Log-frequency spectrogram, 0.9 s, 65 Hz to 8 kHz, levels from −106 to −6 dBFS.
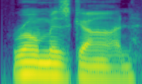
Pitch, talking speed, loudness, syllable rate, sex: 95 Hz, 190 wpm, -15 LUFS, 3.8 syllables/s, male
